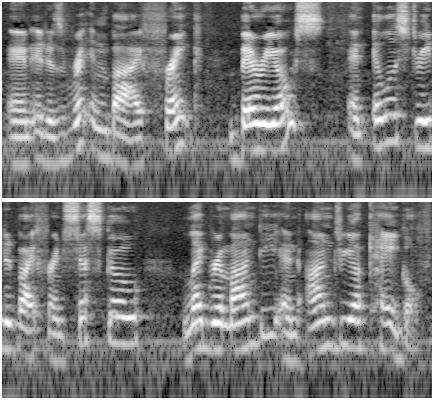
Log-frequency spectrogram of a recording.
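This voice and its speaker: A man reads a children's story aloud in a highly animated way. His voice is on the higher side and moves widely in pitch, with some noise in the background. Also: takes it slowly. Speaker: costumed story-time reader in superhero persona.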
